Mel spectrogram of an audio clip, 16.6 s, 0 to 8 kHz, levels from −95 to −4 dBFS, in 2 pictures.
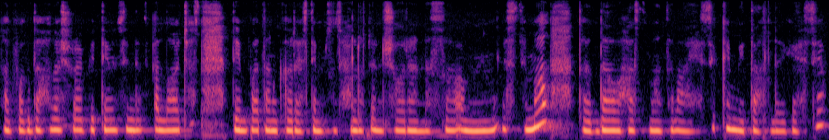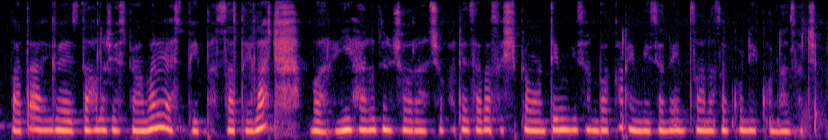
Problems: background sounds at intervals, low volume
